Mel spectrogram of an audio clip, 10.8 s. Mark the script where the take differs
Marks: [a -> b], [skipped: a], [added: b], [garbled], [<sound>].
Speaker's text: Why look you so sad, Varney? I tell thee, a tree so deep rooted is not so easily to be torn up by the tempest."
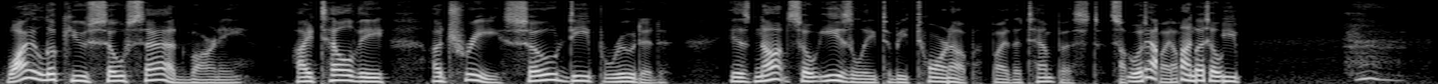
Why look you so sad, Varney? I tell thee, a tree so deep rooted is not so easily to be torn up by the tempest." [garbled] [sigh]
